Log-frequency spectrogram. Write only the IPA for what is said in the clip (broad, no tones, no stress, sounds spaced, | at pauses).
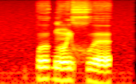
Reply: p ʊ ɡ õ j xʷ ə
